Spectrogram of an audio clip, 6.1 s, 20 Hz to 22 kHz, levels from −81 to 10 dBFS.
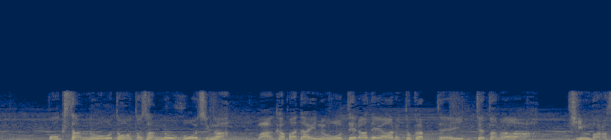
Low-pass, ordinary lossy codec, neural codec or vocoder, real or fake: none; none; none; real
